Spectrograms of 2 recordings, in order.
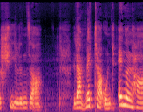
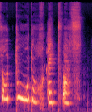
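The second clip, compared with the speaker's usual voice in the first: voice breaking into a very high, shrill shriek; 11 semitones higher than usual. As the Christmas tree spins wildly, a mother calls to the father, crying out, voice cracking. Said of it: "Mutter rief mit überschnappender Stimme".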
